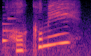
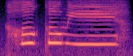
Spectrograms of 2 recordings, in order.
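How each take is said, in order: First: Said in the usual way. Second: Calling out. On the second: Real, not acted. Calling to sleeping Kokomi.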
